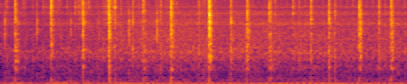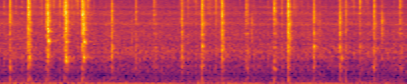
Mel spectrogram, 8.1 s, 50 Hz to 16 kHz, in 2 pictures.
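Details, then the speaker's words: Engine after over-revving to get out of mud: uneven idle with sharp irregular pops and backfiring; owner suspects a failed lifter not opening a valve, runs fine with cylinder 1 disconnected; unconfirmed. "oh the lifter might have given out that's the a backing up that's it's backfiring because it's not have that valve open"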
